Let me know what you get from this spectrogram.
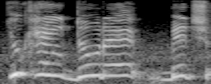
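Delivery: high, loud scolding nurse. Retold or imitated. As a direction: pitch it up as the nurse. Nurse voiced in retold story.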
